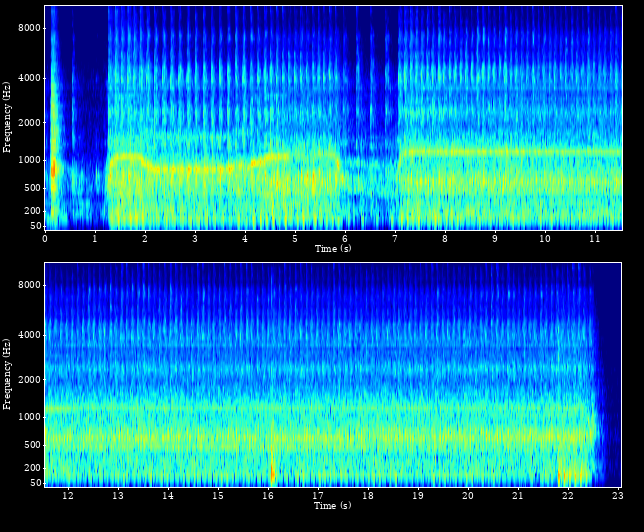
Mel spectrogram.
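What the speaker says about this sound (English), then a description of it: "we're just going to sew one straight seam right across the end" A sewing machine stitches a straight seam across the end of a fabric pillow cover, its steady mechanical whir running loud and continuous, with a brief pause and speed change early on before resuming at an even pace.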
